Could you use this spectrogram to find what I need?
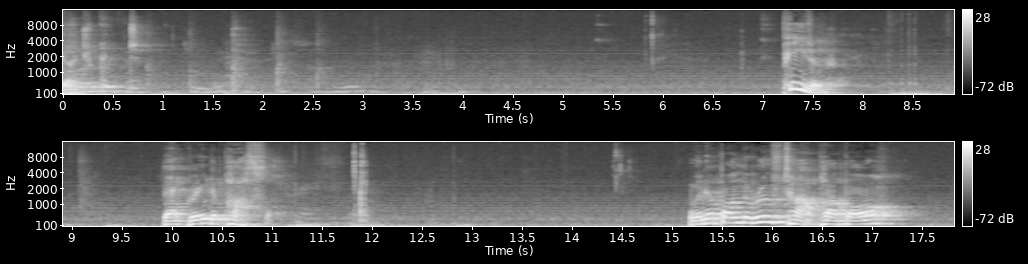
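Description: An older man preaches with animation into a microphone, with long pauses between phrases.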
